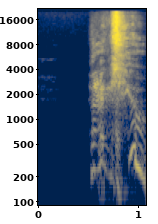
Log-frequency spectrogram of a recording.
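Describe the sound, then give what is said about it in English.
A single loud sneeze bursts out after a brief near-silence, with a breathy intake leading into a sharp, voiced explosive release. “Bless you.”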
